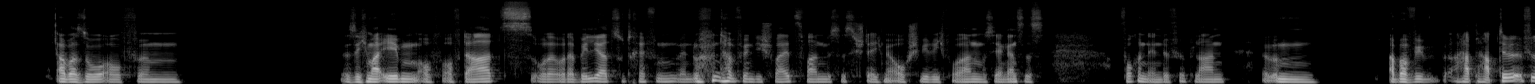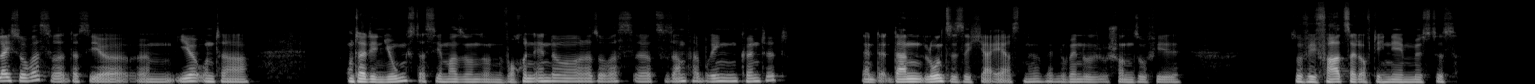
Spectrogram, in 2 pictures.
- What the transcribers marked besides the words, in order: laughing while speaking: "du dafür"
- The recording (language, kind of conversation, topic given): German, advice, Wie kann ich mit Einsamkeit trotz Arbeit und Alltag besser umgehen?
- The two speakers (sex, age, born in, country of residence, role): male, 30-34, Germany, Germany, advisor; male, 60-64, Germany, Germany, user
